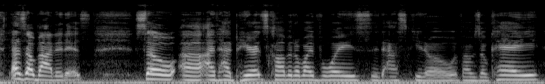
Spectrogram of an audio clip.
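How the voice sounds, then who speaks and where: A woman who teaches, chatting casually to her camera with a hoarse, strained voice, rambling with many ums and restarts. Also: medium pitch, fairly even intonation, moderate pace, a little mellow, a little hiss or hum. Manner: rambling, self-interrupting, frequent ums. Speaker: teacher and vlogger. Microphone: handheld camera.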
